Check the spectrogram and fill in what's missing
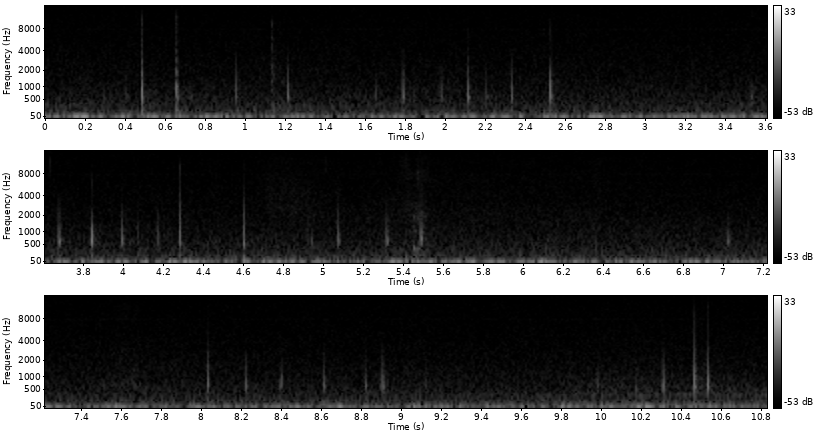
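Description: Long acrylic nails tap gently on a flat, thin, solid pink silicone nail art mat, with perhaps a light scratch across its surface. The taps are soft, short and dull, scattered irregularly over a quiet, steady low background hum.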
